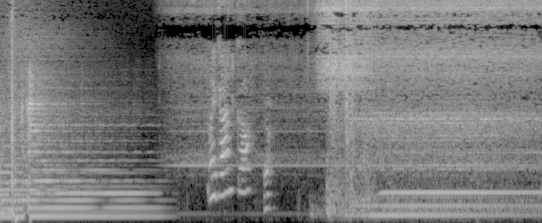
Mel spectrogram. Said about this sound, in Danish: Det du hører her er lyden af en dansk astronom og hans treårige søn, der er i gang med at åbne en kuppel til et teleskop. Teleskopet står på en tør plet græs i Queensland i Australien,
